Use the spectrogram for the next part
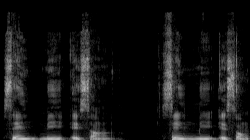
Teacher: There is no G in such pronunciations.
